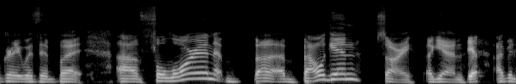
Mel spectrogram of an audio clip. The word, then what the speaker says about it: Folarin Balogun: And I wanted to ask you, and I'm going to possibly mispronounce his name because I'm not great with it, but Folarin Balogun.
